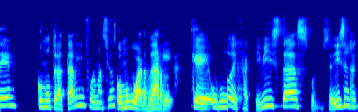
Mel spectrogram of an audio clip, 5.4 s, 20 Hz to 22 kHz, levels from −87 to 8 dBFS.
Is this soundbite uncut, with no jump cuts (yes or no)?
no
